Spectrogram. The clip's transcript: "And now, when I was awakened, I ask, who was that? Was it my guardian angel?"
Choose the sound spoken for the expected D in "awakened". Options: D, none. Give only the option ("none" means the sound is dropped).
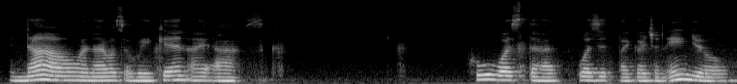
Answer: none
